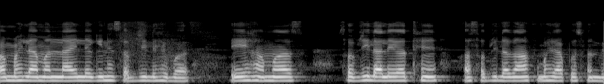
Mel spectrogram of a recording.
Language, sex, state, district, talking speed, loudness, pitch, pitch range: Chhattisgarhi, male, Chhattisgarh, Sarguja, 220 wpm, -14 LUFS, 175 Hz, 170-180 Hz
